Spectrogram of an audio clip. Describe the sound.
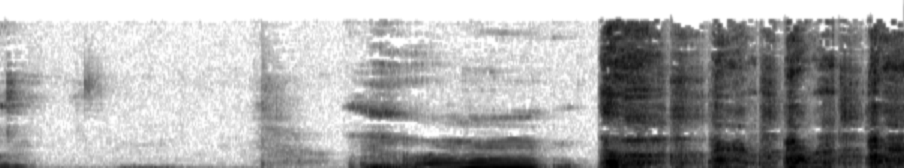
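A voice imitates a dog's aggressive attack bark: a drawn-out growling vocal tone, then several harsh, noisy bark-like bursts, loud against near silence.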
